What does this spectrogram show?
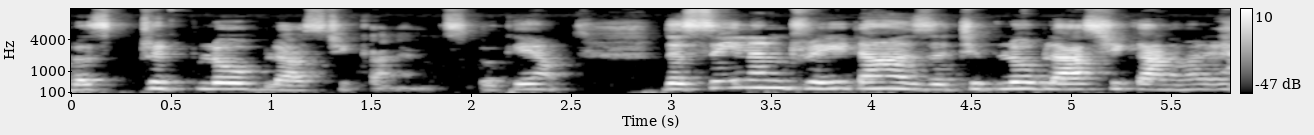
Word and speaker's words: Coelenterata: This is pronunciation is Coelenterata. Okay, a Coelenterata, COE. That is not a Coelenterata, it is a Coelenterata. Okay, this is the correct pronunciation.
